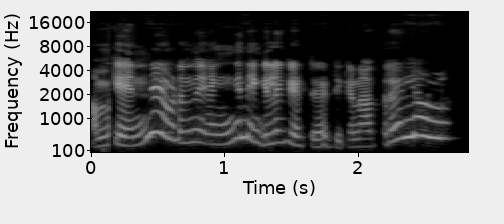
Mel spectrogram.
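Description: A woman's voice: very high-pitched, sing-song, rapid-fire, highs cut off, background noise. A woman voicing an indignant, sarcastic young wife in a comedic family skit. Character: young wife, fed-up, sharp-tongued.

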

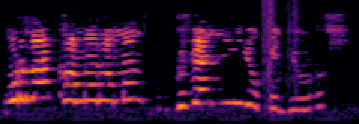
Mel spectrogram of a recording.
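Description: Very high-voiced woman explaining a game. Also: very animated, fast, bright, forceful tone, low-quality recording. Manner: chatty, repeats warnings over and over. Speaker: gameplay walkthrough host. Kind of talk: casual game tutorial commentary.

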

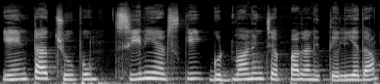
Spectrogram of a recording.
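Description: A woman reader puts on mocking young male college seniors in a spoken story. They tease and scold in a voice that stays a little high. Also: steady tone, brisk, a little mellow, lightly acted. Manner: teasing, scolding.

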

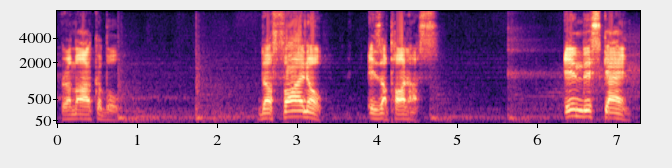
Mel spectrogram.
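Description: A man's voice: low voice, lively intonation, takes it slowly, long pauses. A man playing a cold masked game master, making formal, menacing announcements. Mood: cold menace. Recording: distant voice over music.

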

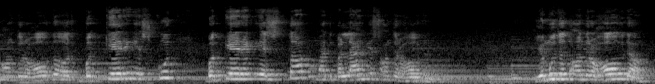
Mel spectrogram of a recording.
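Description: A man, preaching a sermon as a church elder, emphatic and repeating key words while calling out to the congregation. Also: very high-pitched. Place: church service hall. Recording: echoey hall, distant mic, music behind.

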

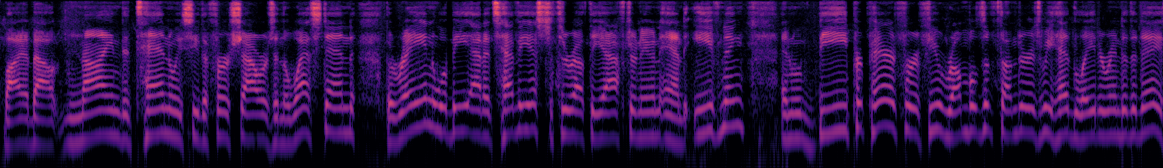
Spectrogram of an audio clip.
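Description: Higher-pitched male TV weather forecaster. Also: fairly even intonation, moderate pace, a little mellow. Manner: conversational, fluent broadcast delivery. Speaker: television meteorologist. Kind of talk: live weather forecast presenting. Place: outdoors in a city park.

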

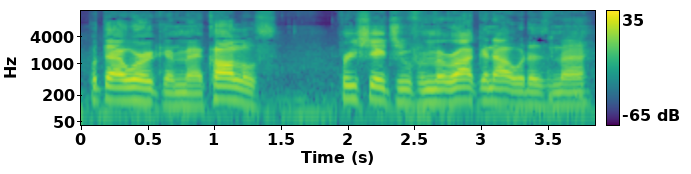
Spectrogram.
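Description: A man's voice: medium pitch, fairly quick. A man hosting a casual outdoor street interview, with hyped, slangy banter. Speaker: vlogger host. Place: outdoors in a park.

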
